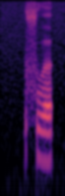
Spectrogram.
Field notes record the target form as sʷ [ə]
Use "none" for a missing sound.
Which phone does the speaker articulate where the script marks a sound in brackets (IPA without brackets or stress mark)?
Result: ə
